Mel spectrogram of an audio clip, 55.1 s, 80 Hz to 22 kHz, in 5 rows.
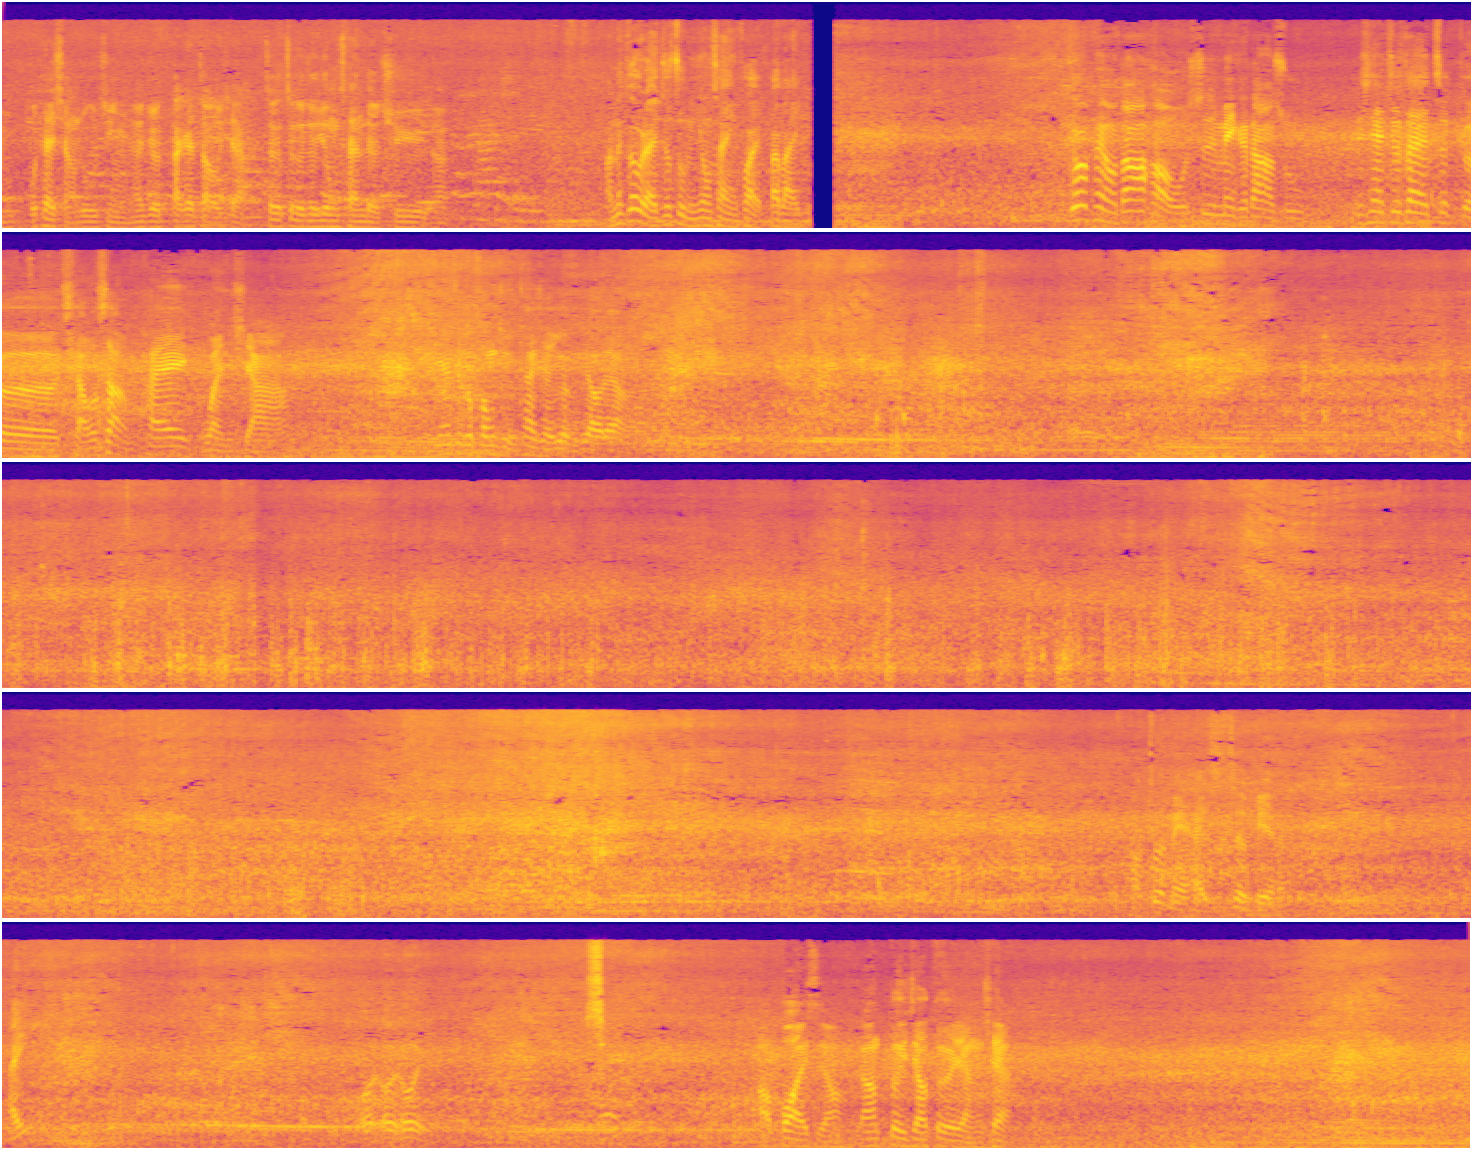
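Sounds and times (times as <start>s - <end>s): road traffic passing: 0.0s - 55.0s
motor scooters passing: 10.8s - 55.0s.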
